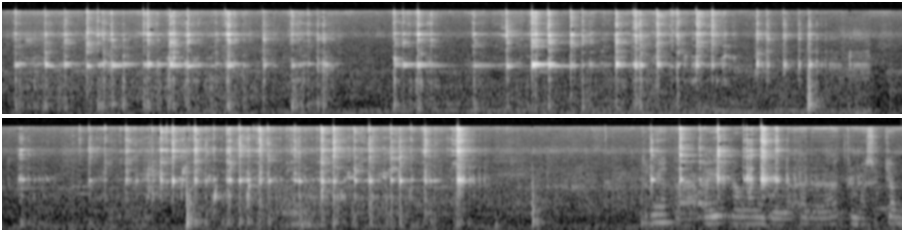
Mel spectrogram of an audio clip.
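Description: A metal spoon stirring in a glass mug: rapid clinking against the glass with a bright ringing tone, in several spells separated by short pauses.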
